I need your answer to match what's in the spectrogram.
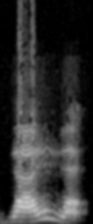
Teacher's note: दोनों होठों के मिलने से बा मीम और वा वाव गैर मदा अदा होगा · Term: शफरी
